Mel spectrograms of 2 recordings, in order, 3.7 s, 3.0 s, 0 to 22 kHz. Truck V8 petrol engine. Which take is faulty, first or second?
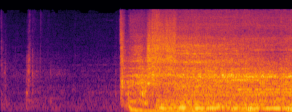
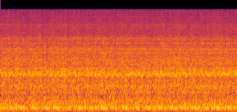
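second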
